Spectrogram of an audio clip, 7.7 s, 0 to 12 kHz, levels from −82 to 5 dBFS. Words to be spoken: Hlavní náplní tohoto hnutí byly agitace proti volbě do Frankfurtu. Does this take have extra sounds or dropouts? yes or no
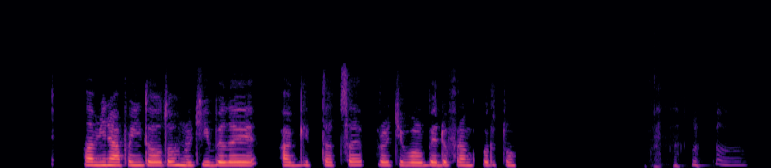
yes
